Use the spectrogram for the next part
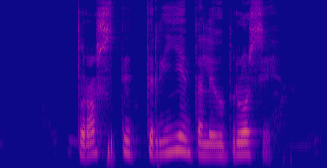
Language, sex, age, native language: Icelandic, female, 50-59, Icelandic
